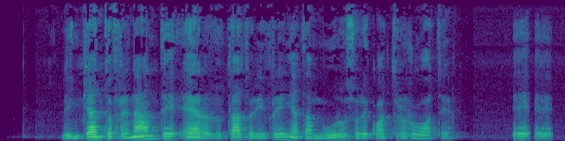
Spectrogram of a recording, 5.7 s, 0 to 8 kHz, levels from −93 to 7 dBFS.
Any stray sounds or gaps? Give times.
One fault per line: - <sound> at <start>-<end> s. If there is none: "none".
- laugh at 5.1-5.5 s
